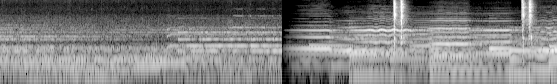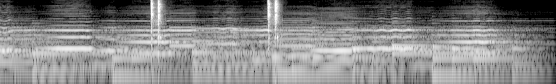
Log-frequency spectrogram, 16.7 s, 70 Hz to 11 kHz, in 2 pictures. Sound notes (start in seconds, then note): 0.1 gentle music; 5.9 keyboard clicking; 10.6 keyboard clicking; 13.6 gentle music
